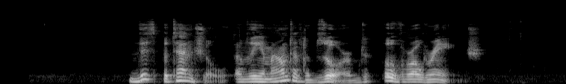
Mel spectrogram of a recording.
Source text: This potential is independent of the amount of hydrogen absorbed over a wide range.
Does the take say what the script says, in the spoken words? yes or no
no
